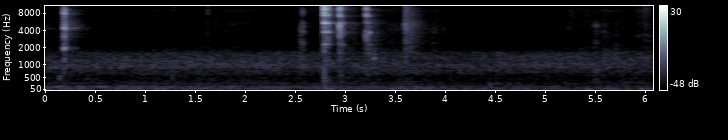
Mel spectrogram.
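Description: Wooden utensil scraping thick sourdough starter out of a glass bowl into a glass jar: faint scraping with a few light clicks against the glass, several close together about three seconds in, over a low steady hum.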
